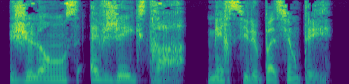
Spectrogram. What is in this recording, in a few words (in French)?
lancement radio; fgxtra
